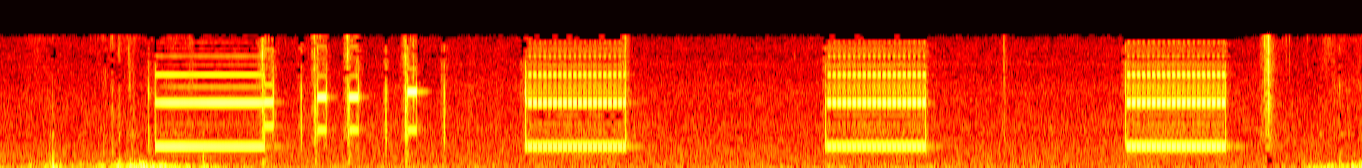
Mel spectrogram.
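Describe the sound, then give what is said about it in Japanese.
A telephone dial tone, then a quick run of keypad beeps as a number is dialed, followed by three evenly spaced ringing tones on the line, thin and phone-like, with no voices; a fraud victim calls the phone number printed on a fake civil-lawsuit final-notice postcard sent to their home. “被害者は民事訴訟管理事務局なるところから自宅に送られた民事訴訟最終通告書などと印刷されたハガキを見て不安を募らせ、それに記載された電話番号に電話をかけました。”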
